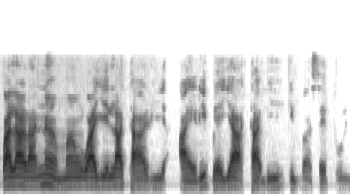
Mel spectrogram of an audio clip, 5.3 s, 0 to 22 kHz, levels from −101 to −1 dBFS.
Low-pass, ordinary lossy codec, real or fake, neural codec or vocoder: none; none; real; none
